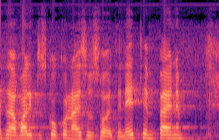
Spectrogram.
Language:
Finnish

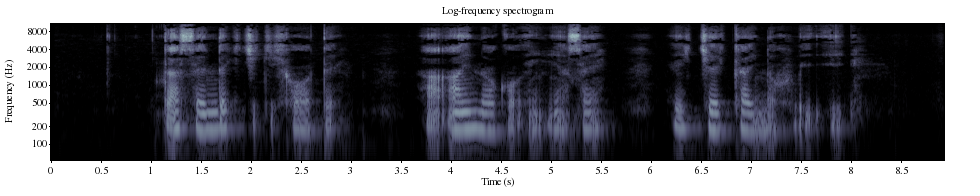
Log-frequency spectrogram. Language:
Teutila Cuicatec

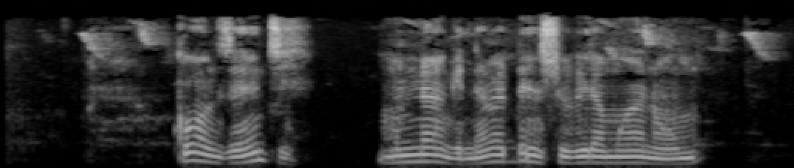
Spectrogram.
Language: Ganda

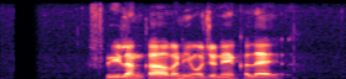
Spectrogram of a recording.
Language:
Sinhala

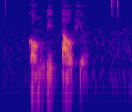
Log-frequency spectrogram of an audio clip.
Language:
Min Nan Chinese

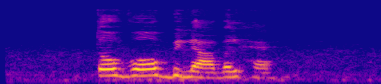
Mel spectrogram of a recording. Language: Urdu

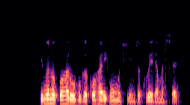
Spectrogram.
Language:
Kinyarwanda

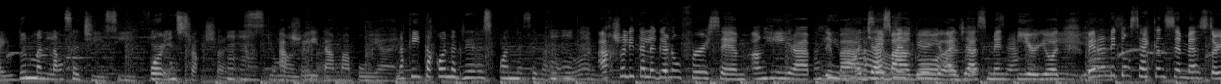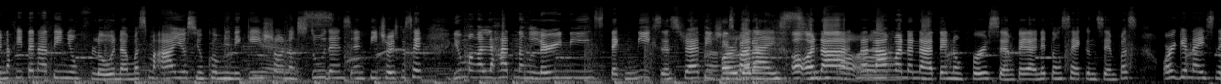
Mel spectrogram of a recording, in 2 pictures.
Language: Filipino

